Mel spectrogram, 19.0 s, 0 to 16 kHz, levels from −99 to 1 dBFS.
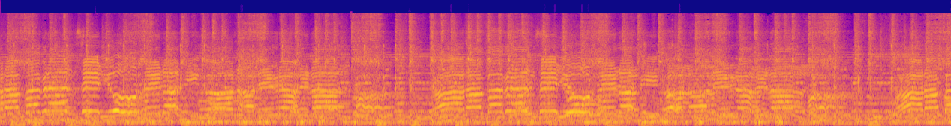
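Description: The whole clip suffers from a wrong sample rate, running at two-thirds speed and about seven semitones low, which fits 48 kHz audio played back at 32 kHz.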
